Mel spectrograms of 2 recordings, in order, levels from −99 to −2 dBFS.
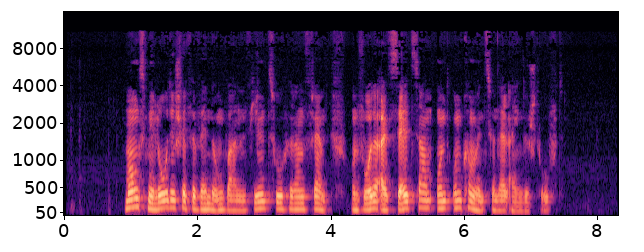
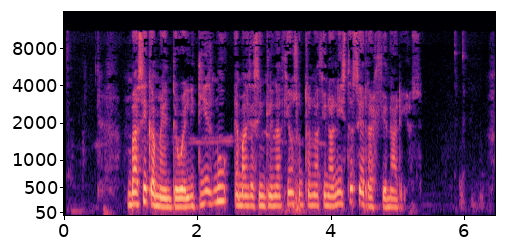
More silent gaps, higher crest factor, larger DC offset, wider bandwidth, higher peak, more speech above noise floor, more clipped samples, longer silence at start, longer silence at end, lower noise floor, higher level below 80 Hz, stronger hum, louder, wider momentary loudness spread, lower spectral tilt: neither; about the same, 20 dB vs 18 dB; neither; about the same, 11.5 kHz vs 11.5 kHz; about the same, -2 dBFS vs -4 dBFS; first, 50 dB vs 40 dB; neither; first, 0.9 s vs 0.6 s; second, 0.95 s vs 1.15 s; first, -70 dBFS vs -61 dBFS; first, -44 dBFS vs -56 dBFS; neither; about the same, -21 LUFS vs -21 LUFS; first, 13 LU vs 9 LU; first, -8 dB/octave vs -6 dB/octave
